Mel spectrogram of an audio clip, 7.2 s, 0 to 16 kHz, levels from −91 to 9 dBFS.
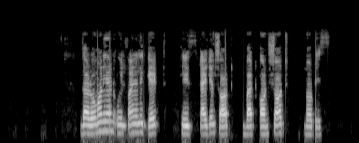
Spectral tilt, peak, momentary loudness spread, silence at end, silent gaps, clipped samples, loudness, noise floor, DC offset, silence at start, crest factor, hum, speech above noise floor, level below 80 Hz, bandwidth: -4.5 dB/octave; -2 dBFS; 9 LU; 0.8 s; none; under 0.1%; -17 LUFS; -89 dBFS; under 0.1%; 1.6 s; 16 dB; none; 73 dB; -64 dBFS; 7.6 kHz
